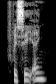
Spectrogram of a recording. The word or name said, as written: frisering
